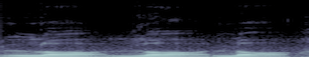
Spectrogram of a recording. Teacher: আর পার্ষিক ধ্বনি ল ল যখন উচ্চারিত হয় জিহবাটা আমাদের যে জিহবা আছে জিহবাটা তখন একদম দুই পাশে যেন একদম প্রসারিত হয়ে টাচ করে আমাদের তালুতে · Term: পার্শ্বক ধ্বনি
